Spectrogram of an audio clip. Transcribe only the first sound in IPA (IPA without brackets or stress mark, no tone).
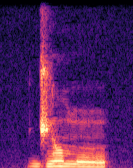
d͡ʒ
